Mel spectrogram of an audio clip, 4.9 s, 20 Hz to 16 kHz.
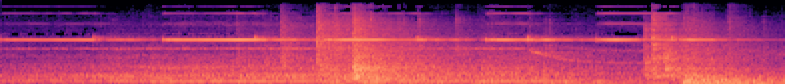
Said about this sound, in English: Y'all coming along? now we're going to close the door. The museum has used this elevator to move a Revolutionary War gunship, a 19th century fire engine, and Julia Child's kitchen.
